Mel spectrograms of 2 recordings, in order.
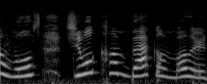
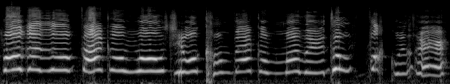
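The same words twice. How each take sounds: First: Lighter repeat of the slogan, a touch quicker; calmer slogan. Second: High, loud hype shout; hype slogan. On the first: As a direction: say it again, less shouted. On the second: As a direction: belt it like a t-shirt slogan. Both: Shown as a demonstration. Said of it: "Can we get that on a shirt".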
